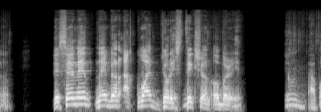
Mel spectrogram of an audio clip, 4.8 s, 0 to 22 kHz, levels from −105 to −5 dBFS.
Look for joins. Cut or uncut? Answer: uncut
